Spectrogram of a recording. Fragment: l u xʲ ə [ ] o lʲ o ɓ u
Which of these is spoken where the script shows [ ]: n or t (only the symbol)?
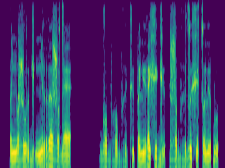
t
